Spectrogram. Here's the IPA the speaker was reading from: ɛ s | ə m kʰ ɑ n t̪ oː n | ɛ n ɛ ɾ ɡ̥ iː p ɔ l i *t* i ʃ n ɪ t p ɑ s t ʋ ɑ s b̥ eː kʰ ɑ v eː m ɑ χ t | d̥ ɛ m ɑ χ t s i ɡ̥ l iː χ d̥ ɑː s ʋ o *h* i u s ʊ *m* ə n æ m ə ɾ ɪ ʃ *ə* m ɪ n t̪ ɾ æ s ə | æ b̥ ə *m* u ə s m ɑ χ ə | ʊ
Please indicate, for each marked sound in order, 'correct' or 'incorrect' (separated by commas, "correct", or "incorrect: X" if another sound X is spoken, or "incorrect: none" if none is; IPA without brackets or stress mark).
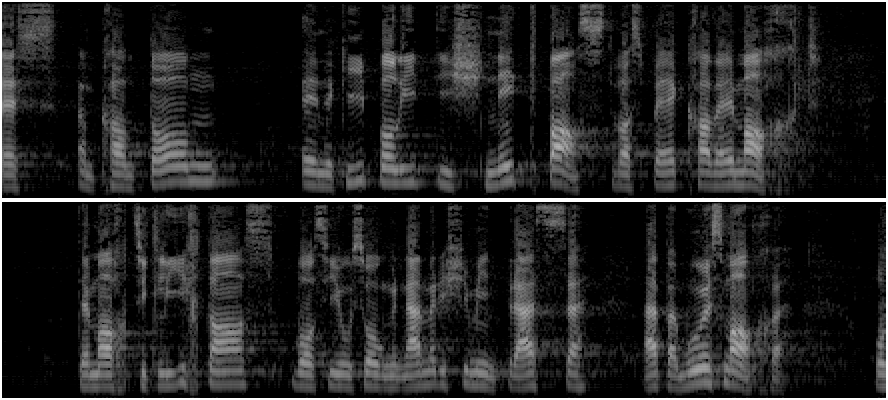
correct, incorrect: s, incorrect: ŋ, correct, correct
